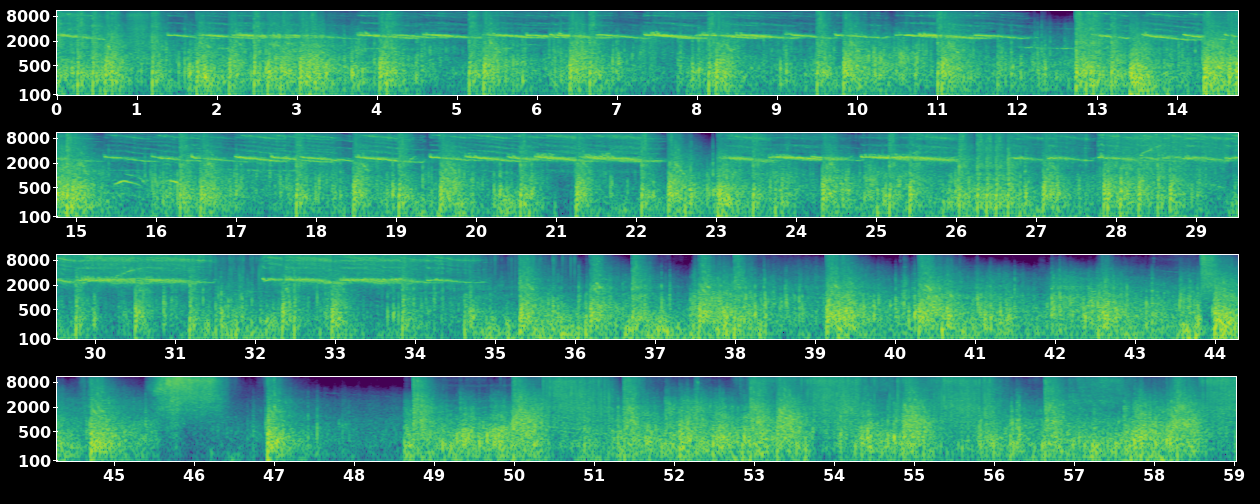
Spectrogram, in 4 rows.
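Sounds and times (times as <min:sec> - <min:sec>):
fireworks whistles: 0:00.0 - 0:39.4, 0:42.0 - 0:47.9, 0:48.6 - 0:59.0
fireworks bangs and crackling: 0:00.0 - 0:59.0
brief hiss: 0:45.4 - 0:46.6.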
